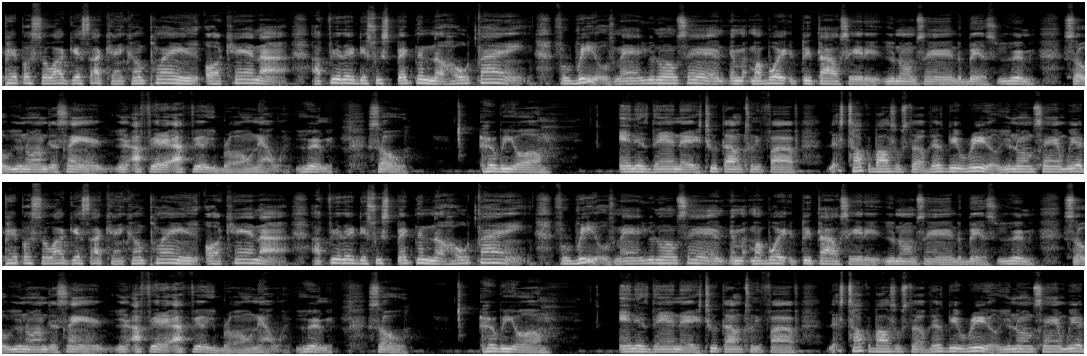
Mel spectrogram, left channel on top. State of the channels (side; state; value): both; normal; correlation 0.93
